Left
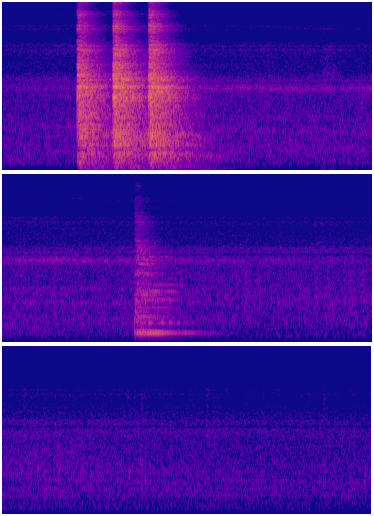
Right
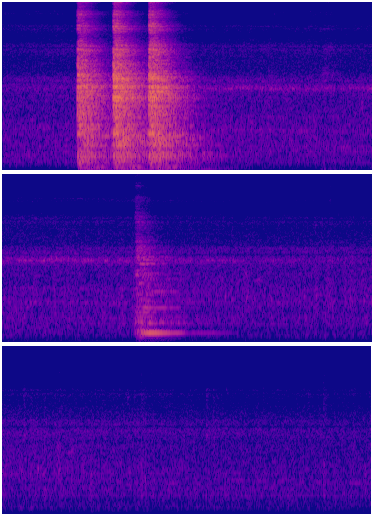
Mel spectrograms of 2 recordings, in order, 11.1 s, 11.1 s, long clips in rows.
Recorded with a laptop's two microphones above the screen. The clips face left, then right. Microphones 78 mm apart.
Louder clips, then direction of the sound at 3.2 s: Even; 80° left.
